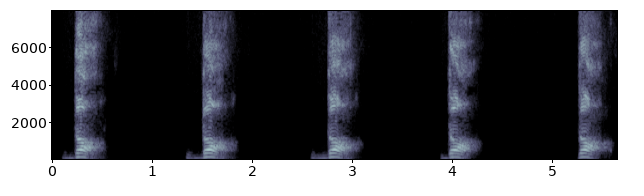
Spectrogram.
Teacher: right side use कर रहे तो राइट साइड के दाढ़ में जबान लगेगी लेफ्ट साइड यूज़ कर रहे हैं तो लेफ्ट साइड के दाढ़ में जबान लगेगी मोटी आवाज आएगी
